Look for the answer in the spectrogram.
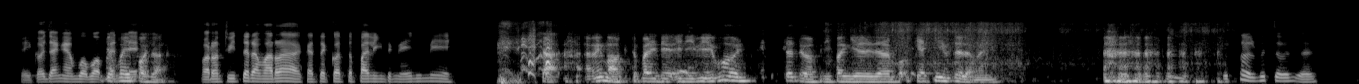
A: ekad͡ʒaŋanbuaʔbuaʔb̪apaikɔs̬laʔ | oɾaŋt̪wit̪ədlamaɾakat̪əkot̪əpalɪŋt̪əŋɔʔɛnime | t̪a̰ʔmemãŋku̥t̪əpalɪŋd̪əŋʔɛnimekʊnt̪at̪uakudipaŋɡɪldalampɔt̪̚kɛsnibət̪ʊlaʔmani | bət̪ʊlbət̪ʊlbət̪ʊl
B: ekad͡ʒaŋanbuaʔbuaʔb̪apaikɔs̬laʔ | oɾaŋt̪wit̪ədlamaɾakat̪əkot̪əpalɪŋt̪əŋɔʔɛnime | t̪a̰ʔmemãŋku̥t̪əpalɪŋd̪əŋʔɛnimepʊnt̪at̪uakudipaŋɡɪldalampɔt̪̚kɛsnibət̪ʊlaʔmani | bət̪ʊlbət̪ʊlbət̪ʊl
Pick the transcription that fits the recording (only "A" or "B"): B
